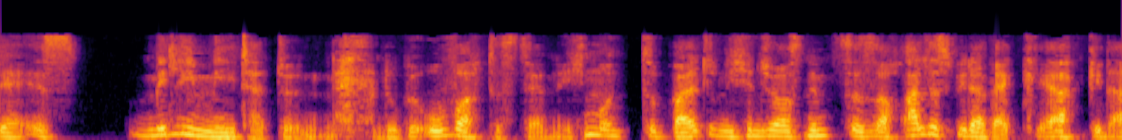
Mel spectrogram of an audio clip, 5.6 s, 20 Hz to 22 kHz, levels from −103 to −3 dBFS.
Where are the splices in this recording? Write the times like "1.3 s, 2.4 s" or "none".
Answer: 1.9 s, 2.9 s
